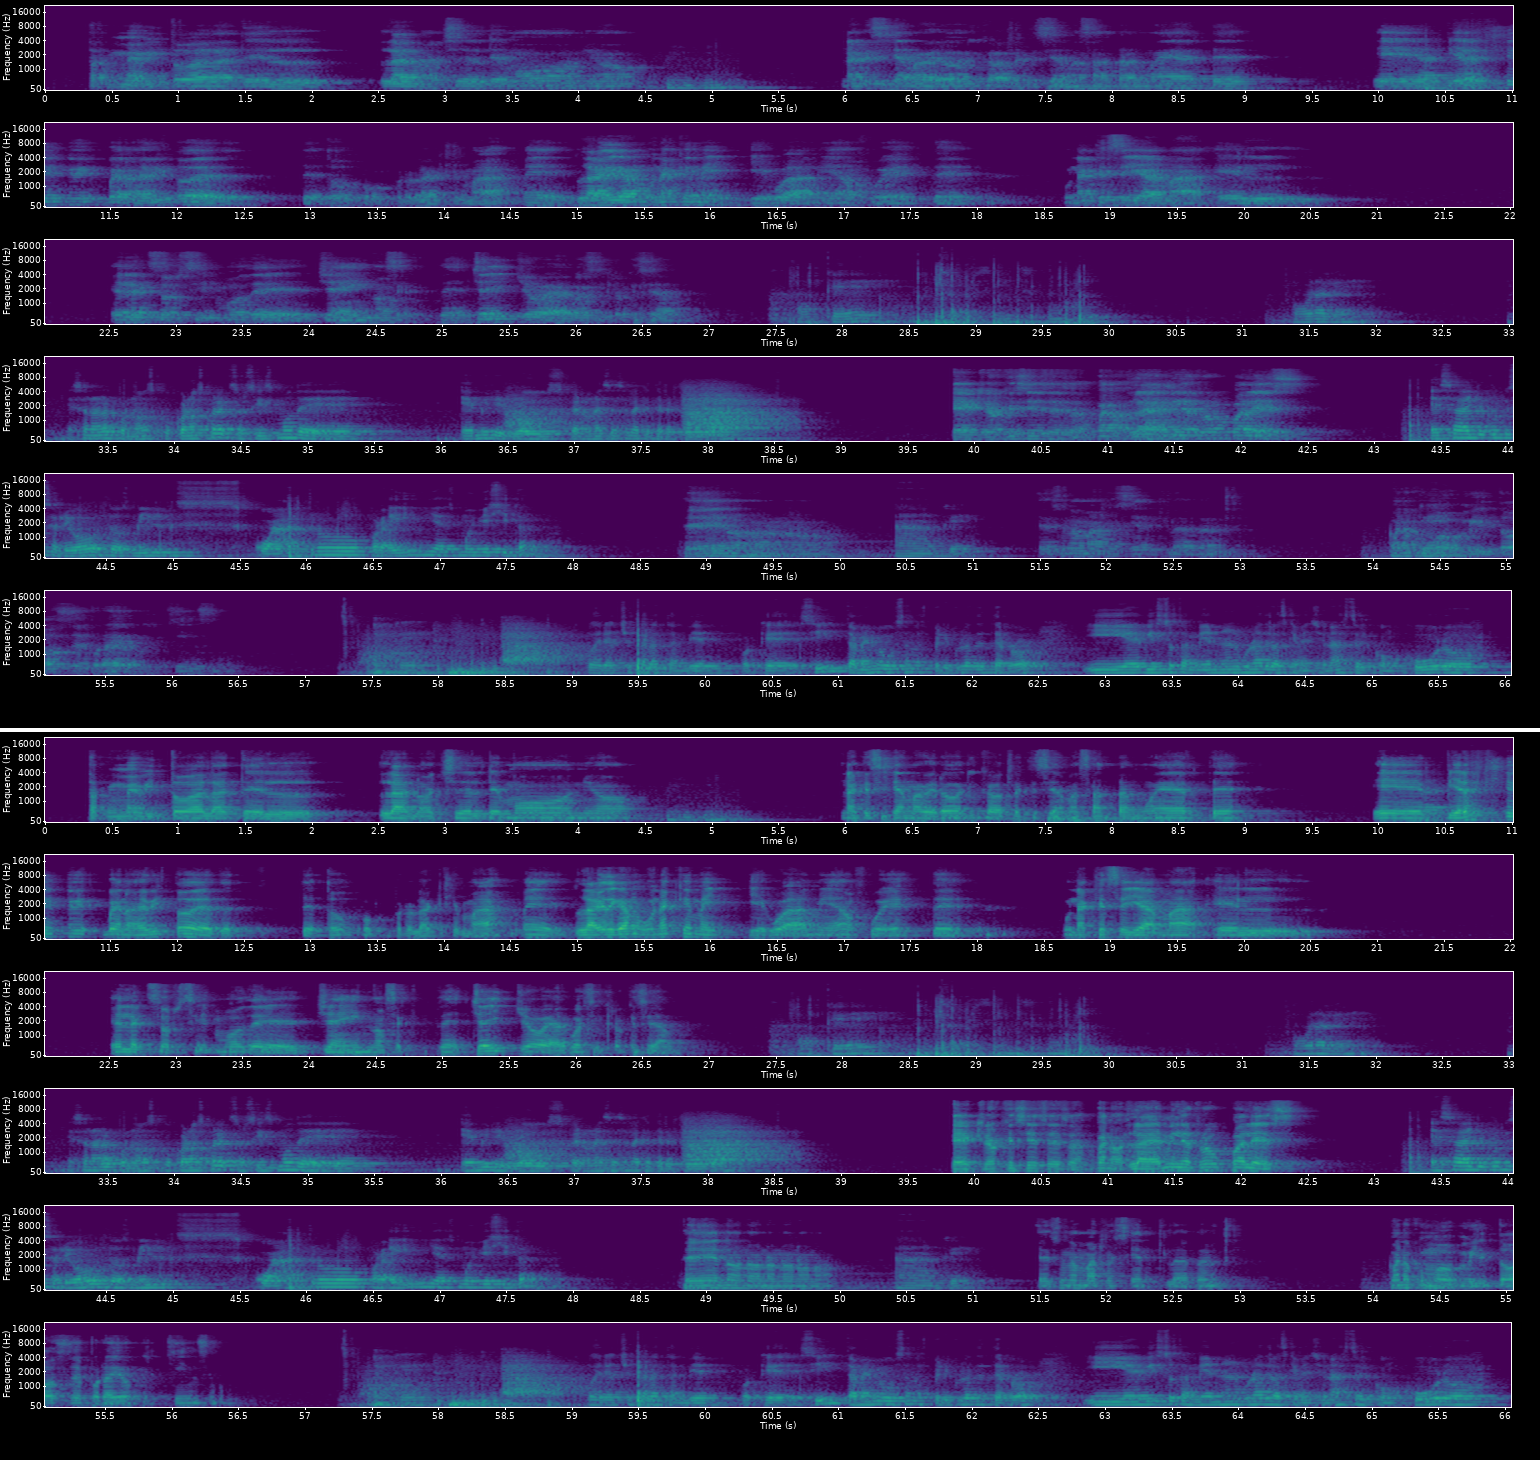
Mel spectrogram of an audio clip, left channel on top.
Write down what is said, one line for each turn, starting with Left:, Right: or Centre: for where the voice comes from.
Right: También
Centre: Claro.
Right: me he visto todas las del La Noche del Demonio,
Centre: Ujú,
Right: una que se llama Verónica, otra que se llama Santa Muerte. Eh,
Centre: Claro.
Right: vieras que, bueno, he visto de, de- de todo un poco, pero la que más me, la, digamos, una que me llegó a dar miedo fue este, una que se llama El, El Exorcismo de Jane, no sé, de Jay Joy, algo así creo que se llama.
Centre: Ok, el exorcismo. Órale. Esa no la conozco. Conozco el exorcismo de Emily Rose, pero no es esa a la que te refieres, ¿verdad?
Right: Eh, creo que sí es esa. Bueno, la
Centre: Ah,
Right: de Emily
Centre: sí.
Right: Rowe, ¿cuál es?
Centre: Esa yo creo que salió en dos mil cuatro por ahí, ya es muy viejita.
Right: Eh,
Centre: Eh,
Right: no, no, no, no, no, no.
Centre: ah, ok.
Right: Es una más reciente, la verdad.
Centre: Ok,
Right: Bueno, como 2012, por ahí 2015.
Centre: ok. Podría checarla también, porque sí, también me gustan las películas de terror y he visto también algunas de las que mencionaste, El Conjuro,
